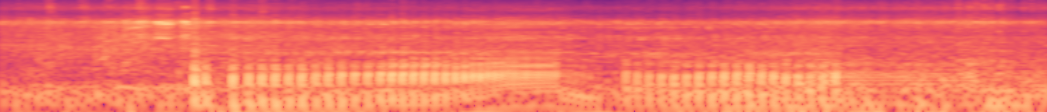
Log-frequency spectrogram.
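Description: Another dirt bike engine buzzes past nearby.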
